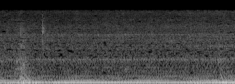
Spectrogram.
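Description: Steady low drone of running refrigeration machinery, a continuous hum with even overtones.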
